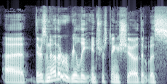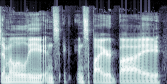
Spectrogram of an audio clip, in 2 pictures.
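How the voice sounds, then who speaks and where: A man's voice: fairly low pitch, moderate pace, clean tone, no echo, studio quality. A man talking casually as a podcast panelist, hedging and rambling, with "like" peppered through his sentences. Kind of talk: casual conversational discussion.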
